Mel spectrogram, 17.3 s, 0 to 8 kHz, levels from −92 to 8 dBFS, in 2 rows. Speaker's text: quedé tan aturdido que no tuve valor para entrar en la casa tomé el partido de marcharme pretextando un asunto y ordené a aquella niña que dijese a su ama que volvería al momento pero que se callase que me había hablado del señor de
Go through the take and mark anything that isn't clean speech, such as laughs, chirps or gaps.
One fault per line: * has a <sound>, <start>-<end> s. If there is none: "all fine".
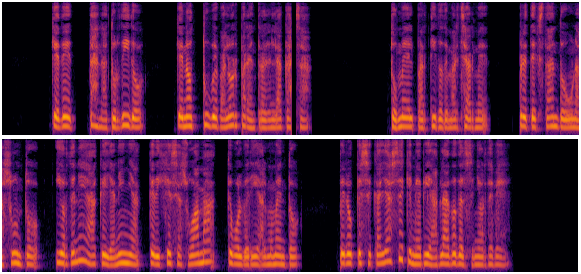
* has a dropout, 4.3-4.4 s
